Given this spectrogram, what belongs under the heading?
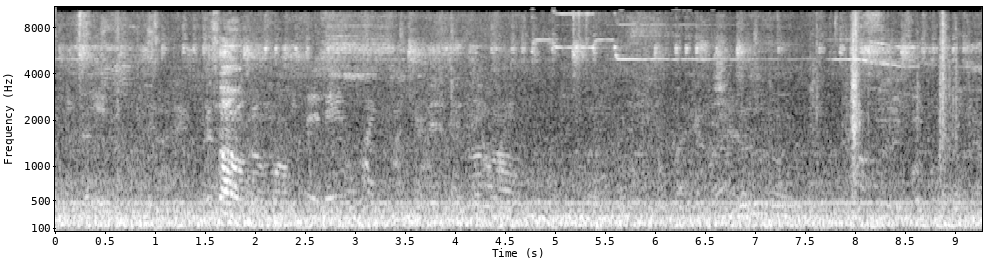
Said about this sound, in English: This is Ashland. Transfer to pink line trains at Ashland. This is a green line train to 63rd and Ashland.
